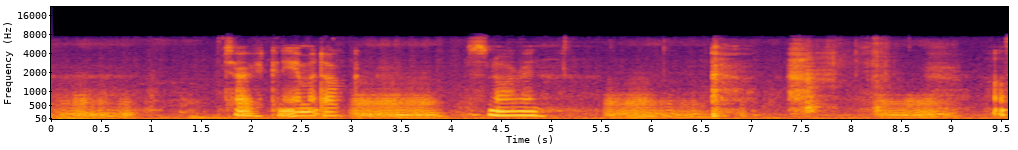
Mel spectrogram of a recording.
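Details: Dog sleeping contentedly in a quiet studio: low rumbling snores, one every few seconds; ordinary snoring of a relaxed dog.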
